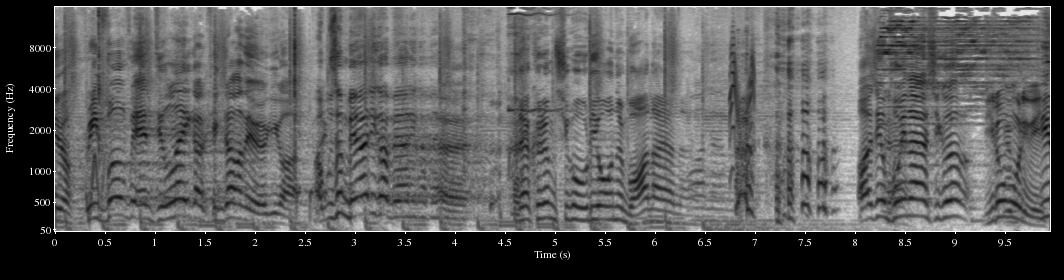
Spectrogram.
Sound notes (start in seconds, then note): 6.7 laughing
